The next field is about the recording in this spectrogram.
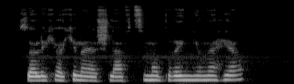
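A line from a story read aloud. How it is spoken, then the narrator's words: Quiet. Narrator (German): Sebastian sagte leise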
